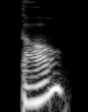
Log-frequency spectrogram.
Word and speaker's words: Randahl: R-A-N-D-A-H-L. – Yep. – How's that pronounced? Do you think the D-A-H-L? – Dahl. – Dahl? – Dahl. – Dahl? – Dahl. – Dahl. Dahl. Okay.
